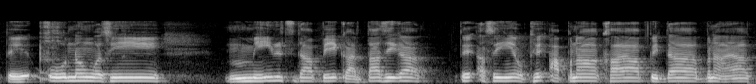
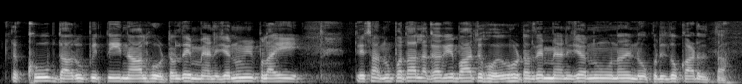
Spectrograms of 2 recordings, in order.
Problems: background sounds at intervals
